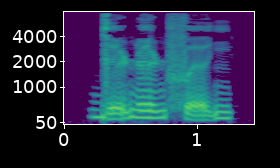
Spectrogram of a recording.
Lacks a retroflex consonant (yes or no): no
